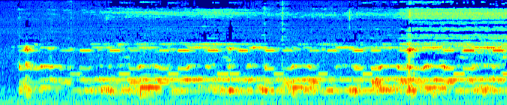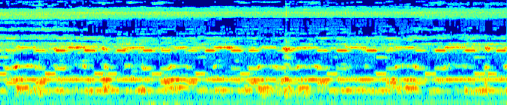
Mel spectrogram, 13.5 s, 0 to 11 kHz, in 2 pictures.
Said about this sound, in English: It's the sound of a 3D printer head moving.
